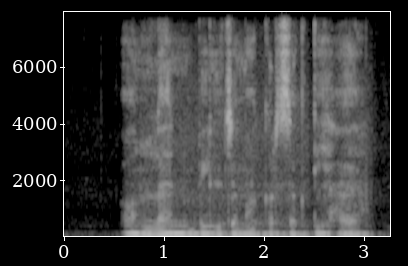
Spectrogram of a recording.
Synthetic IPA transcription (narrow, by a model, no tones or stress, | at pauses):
ɔːnlaɪnbɪld͡ʒəmakəɾsəkt̪ihɛ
